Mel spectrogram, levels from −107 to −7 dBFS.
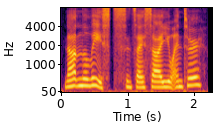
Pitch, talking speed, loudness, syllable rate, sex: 215 Hz, 240 wpm, -17 LUFS, 5.2 syllables/s, female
